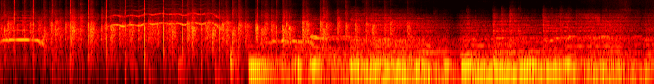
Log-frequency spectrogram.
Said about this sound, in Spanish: Un aplauso para Madame Gamayo y su flash paranormal.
